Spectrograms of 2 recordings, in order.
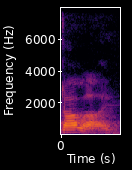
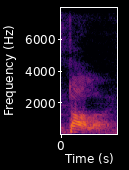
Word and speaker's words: Dalai: my day on pronunciation it's not dalai although I myself you know I slip into doc Dalai it's dollar and it's a long top top hi dolly dolly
